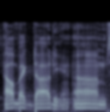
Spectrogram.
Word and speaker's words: al-Baghdadi: Al-Baghdadi.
